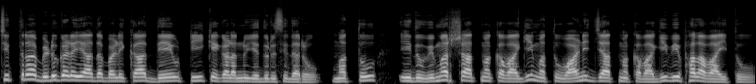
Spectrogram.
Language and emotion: Kannada, neutral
